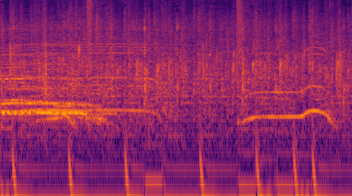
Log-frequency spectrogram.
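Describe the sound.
Steady audience applause for a comedian arriving on stage, a dense continuous clatter of clapping hands with a voice over it.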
